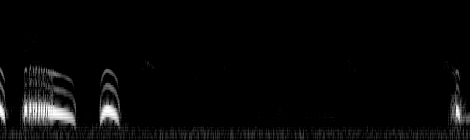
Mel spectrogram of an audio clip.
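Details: Spotted dove, described as small-voiced, finishing a phrase with a long rough-edged falling coo and a short rounded coo, followed by nearly three seconds of quiet before a faint new note begins.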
